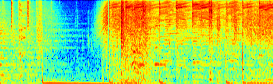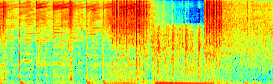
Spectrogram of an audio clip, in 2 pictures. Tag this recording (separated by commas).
Music, outside, urban or man-made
